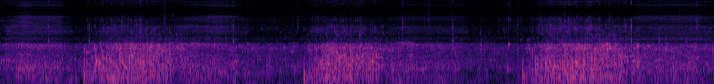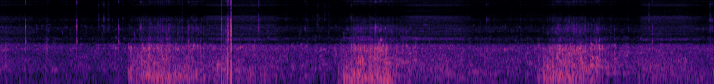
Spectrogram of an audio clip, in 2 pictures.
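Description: Scuba diver breathing through a regulator underwater: a rush of exhaled bubbles comes six times, every four to six seconds, with quieter inhalations between. A single sharp click about nineteen seconds in.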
